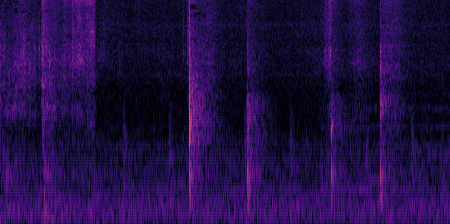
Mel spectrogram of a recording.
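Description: About five sharp clicks and knocks from handling a glass mason jar with a metal screw lid and a knife on a wooden cutting board, the loudest a little under two seconds in, over a steady low hum.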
